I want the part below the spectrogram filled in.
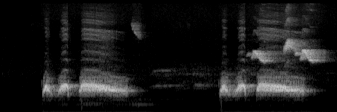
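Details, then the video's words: Spotted dove in full, clear song meant to set other doves singing: two deep phrases of two quick notes and a long, smooth, slightly falling coo, about two seconds apart; a higher whistled chirp overlaps the second phrase. "PANCINGAN suara tekukur gacor rapat merdu dan jernih"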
